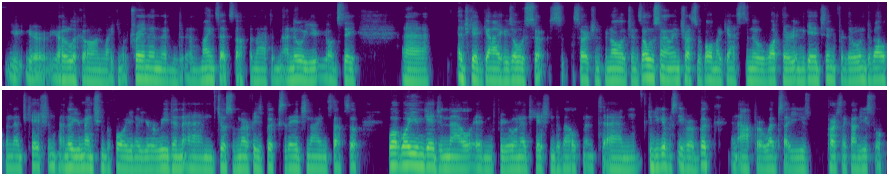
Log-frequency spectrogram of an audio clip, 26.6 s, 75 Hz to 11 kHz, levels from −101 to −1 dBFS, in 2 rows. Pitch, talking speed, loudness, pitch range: 105 Hz, 230 wpm, -34 LUFS, 100-110 Hz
